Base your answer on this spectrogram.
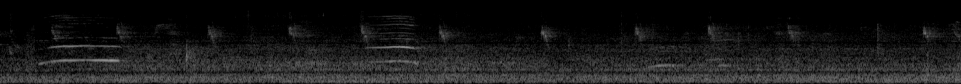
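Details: Little orphan monkey Martin sobbing and crying to call Malida: two clear whistled, slightly arched cries with a faint upper overtone, at the start and around four seconds, then softer whimpers amid steady clicking and rustling.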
